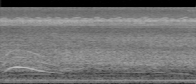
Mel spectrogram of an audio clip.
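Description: A person's drawn-out "whoo" near the start, rising slightly and then falling in pitch over about half a second, over a low steady hum.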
